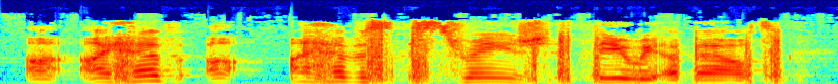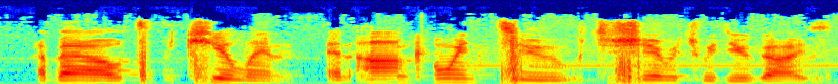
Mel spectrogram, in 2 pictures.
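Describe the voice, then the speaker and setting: A man on an online call whose audio keeps cutting out, clipping the ends of his words; he talks haltingly and repeats words as he searches for them. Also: fairly high pitch. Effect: choppy audio that cuts out with clipped endings from a bad connection. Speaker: guest on an online talk show. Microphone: computer mic on a call. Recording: distant mic with faint noise on an online call.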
